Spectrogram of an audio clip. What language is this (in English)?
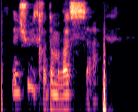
Kabyle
